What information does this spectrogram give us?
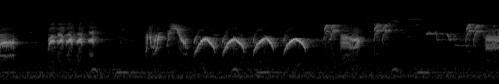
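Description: A song thrush sings loud, varied phrases. One clear arched whistle is repeated four times in quick succession among sharper, trilled notes, high-pitched and bright.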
